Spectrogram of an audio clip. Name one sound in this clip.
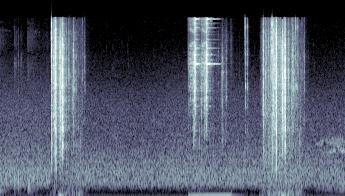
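A gun's metal parts click and rattle as it is handled.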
